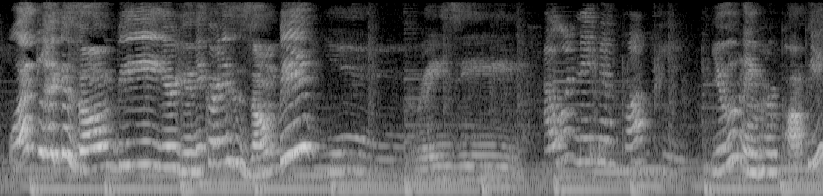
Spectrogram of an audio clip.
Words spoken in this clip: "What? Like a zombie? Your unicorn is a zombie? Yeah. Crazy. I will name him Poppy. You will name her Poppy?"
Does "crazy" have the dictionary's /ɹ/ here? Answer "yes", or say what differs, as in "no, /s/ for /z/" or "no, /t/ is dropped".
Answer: yes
